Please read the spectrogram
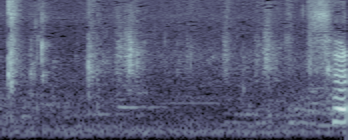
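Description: Faint low bird cooing, typical of pigeons in a coop, with soft scattered rustling clicks.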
